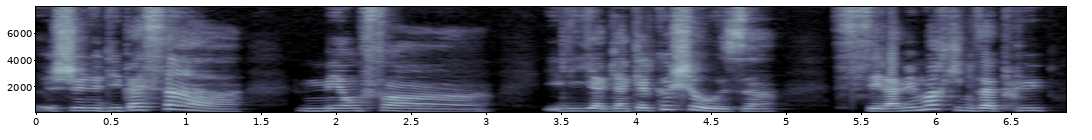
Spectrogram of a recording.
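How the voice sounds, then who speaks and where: A woman's voice: mid-range voice, slow, a little mellow, close to an everyday voice. A woman reading an audiobook and voicing a chatty, knowing male village innkeeper who gossips and teases. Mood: confiding. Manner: gossipy, teasing, confiding. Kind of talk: audiobook character voice.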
